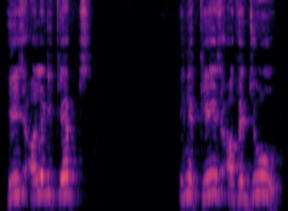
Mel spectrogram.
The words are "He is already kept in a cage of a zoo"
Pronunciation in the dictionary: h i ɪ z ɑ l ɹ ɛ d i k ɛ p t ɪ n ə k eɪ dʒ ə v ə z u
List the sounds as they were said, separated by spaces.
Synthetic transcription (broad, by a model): h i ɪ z ɑ l ɹ ɛ d i k ɛ p t ɪ n ə k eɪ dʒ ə p ə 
